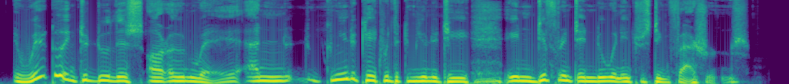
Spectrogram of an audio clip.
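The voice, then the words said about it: Put-on accent. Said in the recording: “That's not actually what they said or with that accent.”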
